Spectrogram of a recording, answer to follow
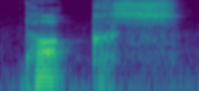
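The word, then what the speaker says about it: الطقس: the weather now in when it's written out in full arabic by the way it's spelled al talks um literally the talks okay uh the weather but uh the l sound blends into the t here there's a few letters like t and d and a few others where that where the l goes away okay we can talk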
